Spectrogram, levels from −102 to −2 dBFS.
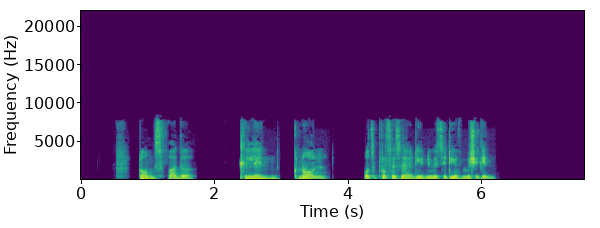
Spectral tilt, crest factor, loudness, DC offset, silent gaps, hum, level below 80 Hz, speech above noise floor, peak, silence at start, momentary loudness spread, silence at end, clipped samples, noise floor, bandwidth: -6 dB/octave; 20 dB; -20 LUFS; under 0.1%; 0.75-0.87 s, 1.74-2.37 s, 2.99-3.19 s, 3.80-4.24 s; none; -56 dBFS; over 71 dB; -2 dBFS; 0.55 s; 12 LU; 1.35 s; under 0.1%; under -90 dBFS; 8.2 kHz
